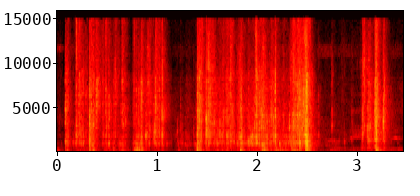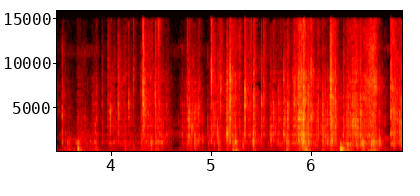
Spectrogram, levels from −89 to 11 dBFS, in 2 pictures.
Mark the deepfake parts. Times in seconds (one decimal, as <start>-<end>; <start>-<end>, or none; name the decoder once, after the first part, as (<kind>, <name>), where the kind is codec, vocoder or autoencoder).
3.0-4.3 (vocoder, BigVGAN v2)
